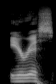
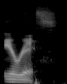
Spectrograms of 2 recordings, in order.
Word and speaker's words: Aerith: Japanese also uses that sound syllable to represent what in English is TH.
